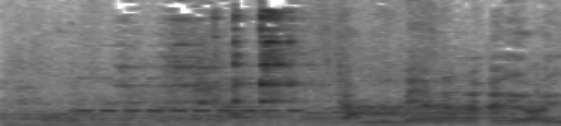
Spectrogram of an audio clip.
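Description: A few light clinks of tableware about a second in, over voices.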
